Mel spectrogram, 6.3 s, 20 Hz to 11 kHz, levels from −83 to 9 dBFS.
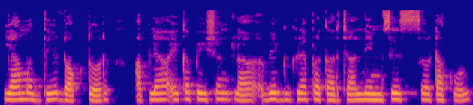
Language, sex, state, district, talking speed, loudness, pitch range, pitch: Marathi, female, Maharashtra, Pune, 115 wpm, -17 LUFS, 185-205 Hz, 195 Hz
